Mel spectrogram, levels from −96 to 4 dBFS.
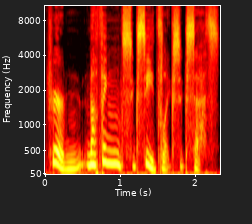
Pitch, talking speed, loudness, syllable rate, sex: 195 Hz, 130 wpm, -18 LUFS, 3.6 syllables/s, male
